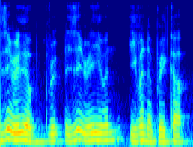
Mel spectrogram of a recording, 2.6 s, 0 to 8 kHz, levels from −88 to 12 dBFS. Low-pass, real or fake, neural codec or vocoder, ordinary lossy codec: 7.2 kHz; real; none; none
